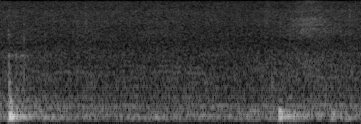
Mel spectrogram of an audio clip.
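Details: Honey bees humming in a low, steady drone, broken by a sharp knock at the start and another about a second and a half later.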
